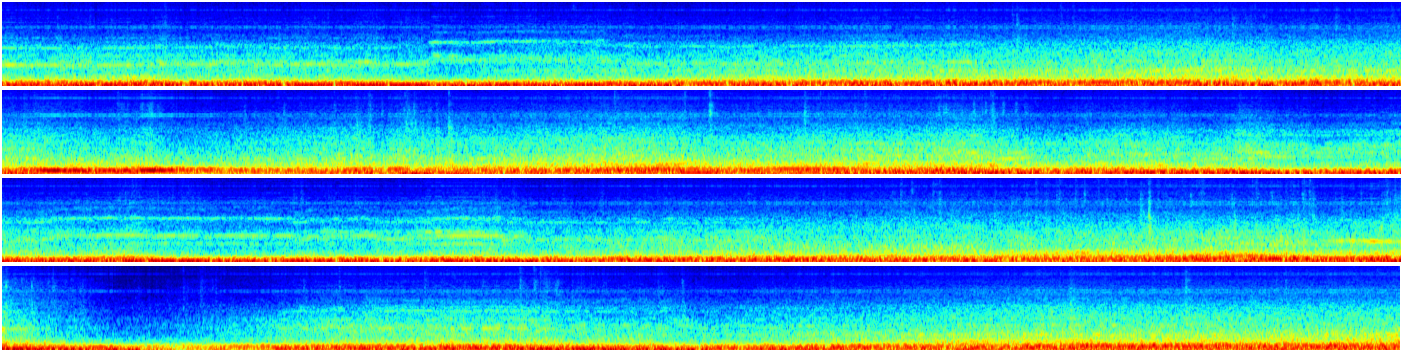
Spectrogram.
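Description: A car engine roars loudly inside the cabin, revving up and down through the gears.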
